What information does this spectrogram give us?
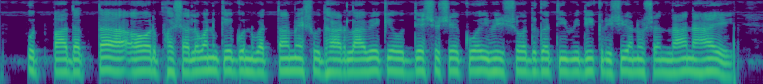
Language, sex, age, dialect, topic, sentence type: Magahi, male, 25-30, Western, agriculture, statement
